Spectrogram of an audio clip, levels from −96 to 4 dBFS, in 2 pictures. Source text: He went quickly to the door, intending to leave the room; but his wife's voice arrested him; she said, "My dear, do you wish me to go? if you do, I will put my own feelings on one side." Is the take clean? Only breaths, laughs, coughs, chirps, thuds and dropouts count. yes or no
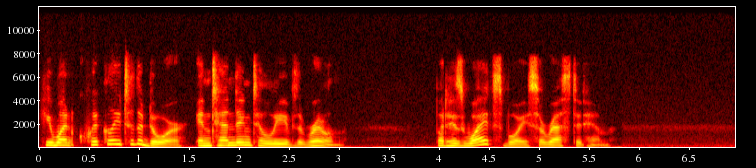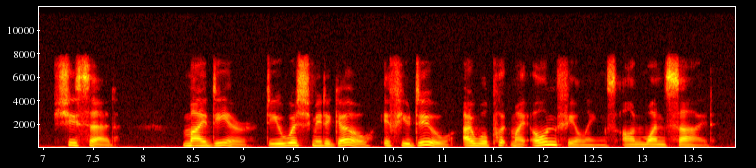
yes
